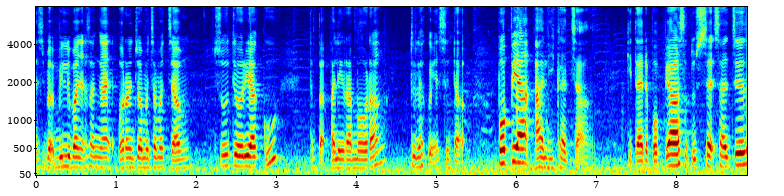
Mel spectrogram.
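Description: A woman's voice: sits low, a little mellow. Chatty Malaysian woman in a voice-over. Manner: chatty and self-mocking, with asides to viewers. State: hungry while fasting. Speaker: food vlogger. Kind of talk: casual voice-over narration. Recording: voice-over with faint music behind.

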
